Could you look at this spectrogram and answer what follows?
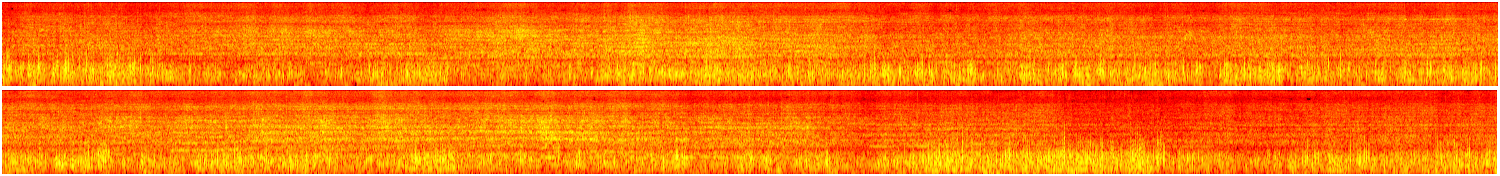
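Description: Kubota tractor's diesel engine running steadily while plowing.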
